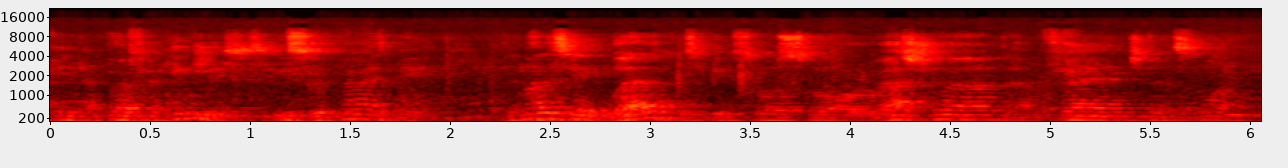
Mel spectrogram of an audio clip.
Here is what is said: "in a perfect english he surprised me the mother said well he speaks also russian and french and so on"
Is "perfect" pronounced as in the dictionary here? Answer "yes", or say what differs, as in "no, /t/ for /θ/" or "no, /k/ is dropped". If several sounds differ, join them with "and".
yes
